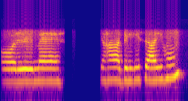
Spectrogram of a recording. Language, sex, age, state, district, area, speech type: Urdu, female, 45-60, Bihar, Khagaria, rural, conversation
